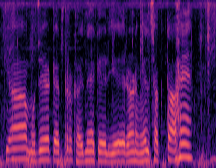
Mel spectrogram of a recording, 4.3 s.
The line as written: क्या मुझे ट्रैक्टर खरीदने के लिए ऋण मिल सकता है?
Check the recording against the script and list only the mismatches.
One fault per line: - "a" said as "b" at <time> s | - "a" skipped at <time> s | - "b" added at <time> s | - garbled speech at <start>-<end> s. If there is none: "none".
none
